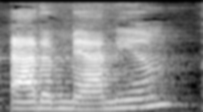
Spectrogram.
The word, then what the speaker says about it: adamantium: It's adamantium? – Yeah, it is.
